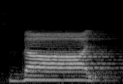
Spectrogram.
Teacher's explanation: دال کا بھی مخرج وہی ہوگا جو تا کا ہے، یعنی زبان کا سرا اور اوپر اور نیچے والے دانتوں کے اندرونی کناروں سے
